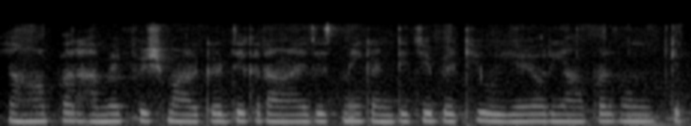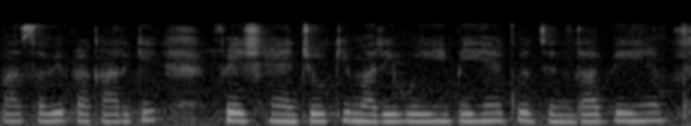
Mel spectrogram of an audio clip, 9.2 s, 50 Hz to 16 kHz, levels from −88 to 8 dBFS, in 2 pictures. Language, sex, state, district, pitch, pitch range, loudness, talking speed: Hindi, female, Chhattisgarh, Bastar, 210 Hz, 205-220 Hz, -41 LUFS, 235 wpm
